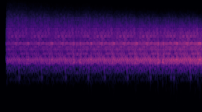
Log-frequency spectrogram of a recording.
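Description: Sustained electronic synthesizer chord that swells steadily louder, the build-up of an intro's electronic music.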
